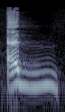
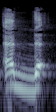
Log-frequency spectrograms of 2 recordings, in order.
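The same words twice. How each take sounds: First: The final d is held closed without release. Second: The final d is released with a bounce. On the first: The speaker calls it wrong. "ما ينفعش اد" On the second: The speaker calls it right. "لازم اقول اد عشان الصوت ايه؟ يتفك"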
